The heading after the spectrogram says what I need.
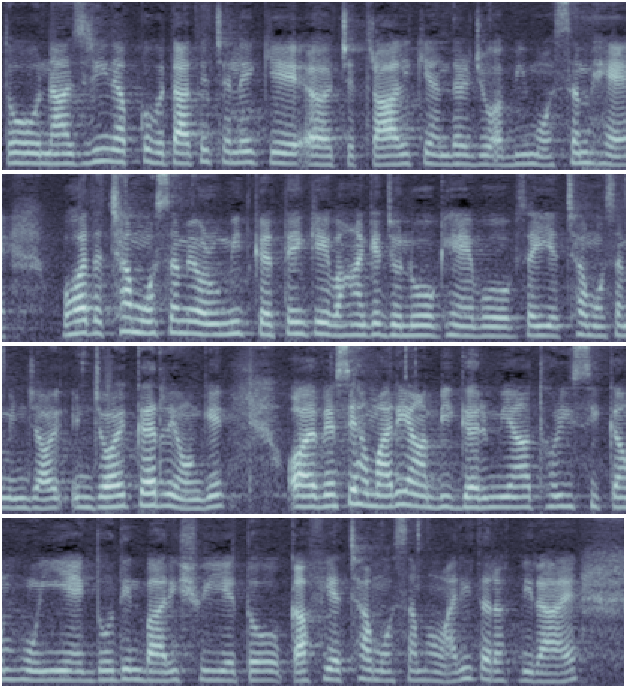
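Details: Adult woman presenter; Normal fluent speech.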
